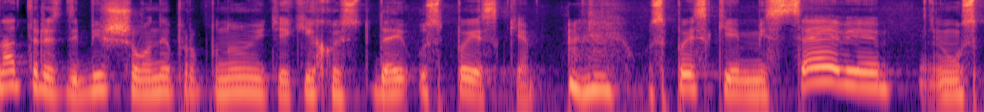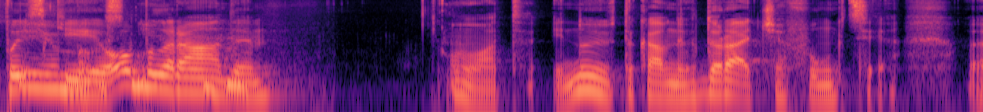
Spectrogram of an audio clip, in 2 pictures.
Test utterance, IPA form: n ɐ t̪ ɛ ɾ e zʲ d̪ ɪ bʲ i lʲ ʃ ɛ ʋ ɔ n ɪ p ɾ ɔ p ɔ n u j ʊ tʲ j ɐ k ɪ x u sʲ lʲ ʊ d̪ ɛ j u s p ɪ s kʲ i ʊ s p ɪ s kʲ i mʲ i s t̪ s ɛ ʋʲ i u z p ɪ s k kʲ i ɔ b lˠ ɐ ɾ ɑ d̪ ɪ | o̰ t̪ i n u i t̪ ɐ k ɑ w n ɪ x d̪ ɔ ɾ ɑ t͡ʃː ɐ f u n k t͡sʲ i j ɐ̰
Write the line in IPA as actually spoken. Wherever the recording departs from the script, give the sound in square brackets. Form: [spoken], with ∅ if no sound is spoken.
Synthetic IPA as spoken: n [ɑ] t̪ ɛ ɾ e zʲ d̪ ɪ bʲ i lʲ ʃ ɛ ʋ ɔ n ɪ p ɾ ɔ p ɔ n u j ʊ tʲ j ɐ k ɪ x [ɔ] sʲ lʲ ʊ d̪ ɛ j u s p ɪ s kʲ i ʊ s p ɪ s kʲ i mʲ i s t̪ s ɛ ʋʲ i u [s] p ɪ s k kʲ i ɔ b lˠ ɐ ɾ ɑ d̪ ɪ | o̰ t̪ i n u i t̪ ɐ k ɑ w n ɪ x d̪ ɔ ɾ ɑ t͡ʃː ɐ f u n k t͡sʲ i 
